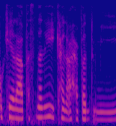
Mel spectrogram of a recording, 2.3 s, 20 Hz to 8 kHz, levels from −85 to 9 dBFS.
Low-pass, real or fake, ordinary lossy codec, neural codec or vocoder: 7.2 kHz; real; none; none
